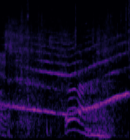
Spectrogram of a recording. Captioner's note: radio chirps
